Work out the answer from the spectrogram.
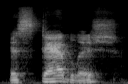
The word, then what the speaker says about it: establish: look at the flashcard establish has three syllables and the emphasis or stress is on the second syllable staff so we stay say establish establish establish is used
